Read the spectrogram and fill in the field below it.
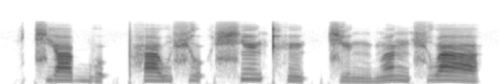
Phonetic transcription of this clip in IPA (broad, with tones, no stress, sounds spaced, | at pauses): t͡ɕ j a˦ b o˨ ʔ pʰ a˦ w ɕ o˦ ʔ ɕ ẽ˦ kʰ ẽ˨ k̚ ɕ e˨˩ ŋ b ã˥˧ ŋ ɕ w a˥˧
